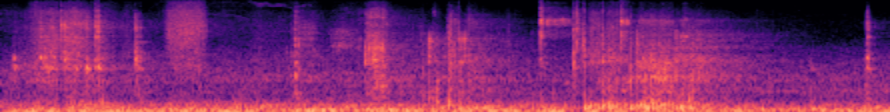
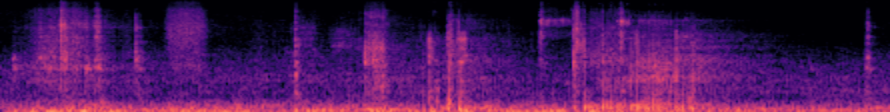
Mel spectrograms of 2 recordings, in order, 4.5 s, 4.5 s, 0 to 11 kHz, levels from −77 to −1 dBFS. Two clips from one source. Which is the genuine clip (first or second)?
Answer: first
